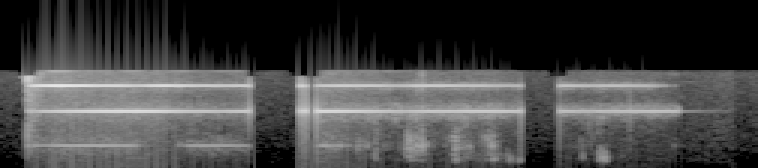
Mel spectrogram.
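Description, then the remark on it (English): A bell bowl struck with a striking tool rings with a clear, sustained metallic tone, sounding several times with brief breaks before the last ring fades away. No one speaks. “I'm raising my hand, and I have my little striking tool for my bell that I'm a bowl that I'm getting ready to strike too.”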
